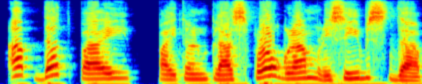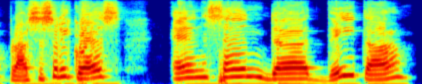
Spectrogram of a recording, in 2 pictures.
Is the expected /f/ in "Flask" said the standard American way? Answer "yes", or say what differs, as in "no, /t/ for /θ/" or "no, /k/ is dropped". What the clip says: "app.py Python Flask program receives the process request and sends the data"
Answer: no, /p/ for /f/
